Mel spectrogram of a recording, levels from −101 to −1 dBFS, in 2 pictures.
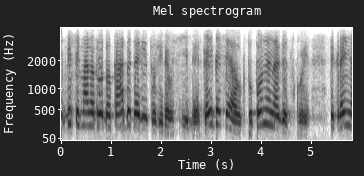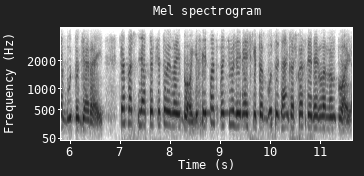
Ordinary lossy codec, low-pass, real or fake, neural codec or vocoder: Opus, 24 kbps; 3.6 kHz; fake; codec, 44.1 kHz, 2.6 kbps, SNAC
